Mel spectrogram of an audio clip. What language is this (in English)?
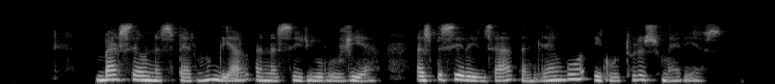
Catalan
